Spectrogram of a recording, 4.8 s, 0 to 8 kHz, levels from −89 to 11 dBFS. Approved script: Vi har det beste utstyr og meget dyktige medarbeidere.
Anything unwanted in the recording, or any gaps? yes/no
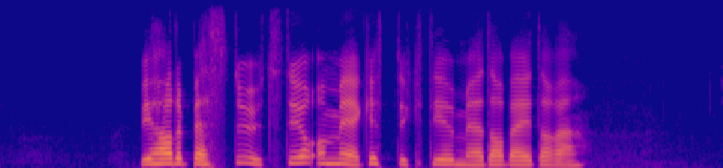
no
